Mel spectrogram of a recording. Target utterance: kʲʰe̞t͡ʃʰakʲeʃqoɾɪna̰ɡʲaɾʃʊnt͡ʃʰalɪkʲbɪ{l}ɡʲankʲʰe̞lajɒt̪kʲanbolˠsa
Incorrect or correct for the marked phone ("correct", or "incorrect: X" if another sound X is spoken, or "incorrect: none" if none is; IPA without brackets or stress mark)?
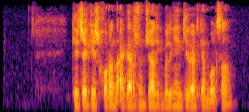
correct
